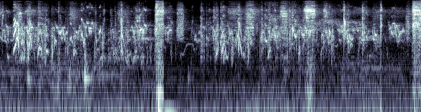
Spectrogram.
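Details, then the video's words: Pet budgerigar chattering in a lively stream of high squeaks, chirps and scratchy warbled notes, with a few sharp clicks, nearly continuous. "Funny Budgie Sounds Full of Love"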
